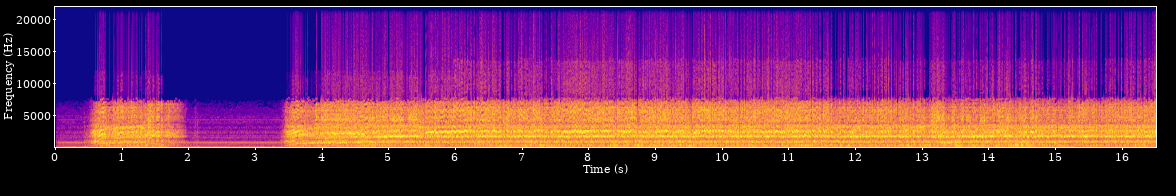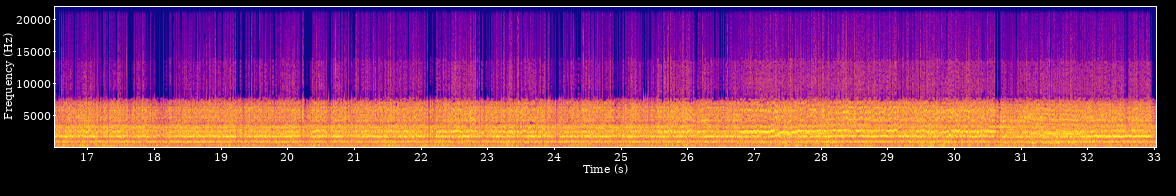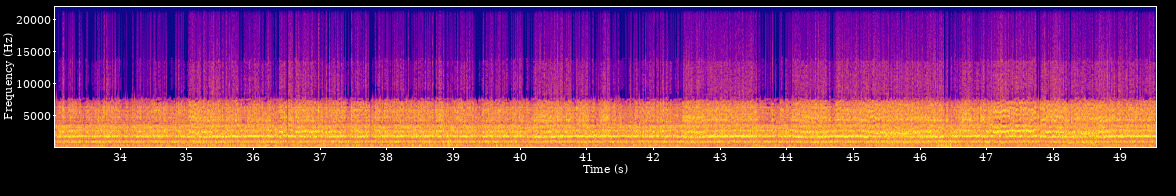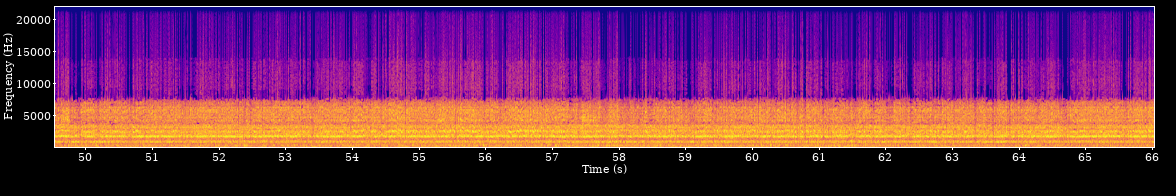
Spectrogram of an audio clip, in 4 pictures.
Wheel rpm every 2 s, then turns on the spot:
80, 30, 210, 230, 230, 230, 230, 230, 230, 230, 230, 230, 240, 220, 230, 220, 230, 230, 230, 230, 230, 230, 230, 230, 230, 230, 230, 230, 230, 240, 230, 240, 230.
none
